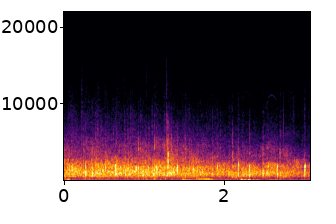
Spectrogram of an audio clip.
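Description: A steady round of applause from a crowd, dense overlapping claps forming a continuous crackling wash that holds at an even loudness throughout.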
